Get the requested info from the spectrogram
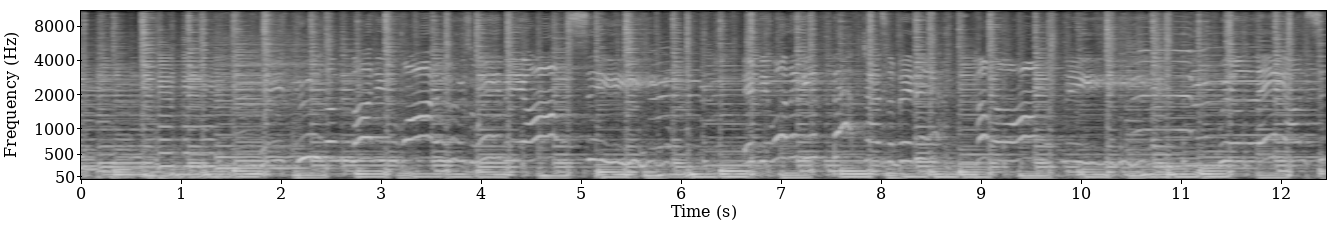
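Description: Live band playing a song with strummed acoustic guitar and a steady beat, and a woman's voice singing over it from a few seconds in.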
